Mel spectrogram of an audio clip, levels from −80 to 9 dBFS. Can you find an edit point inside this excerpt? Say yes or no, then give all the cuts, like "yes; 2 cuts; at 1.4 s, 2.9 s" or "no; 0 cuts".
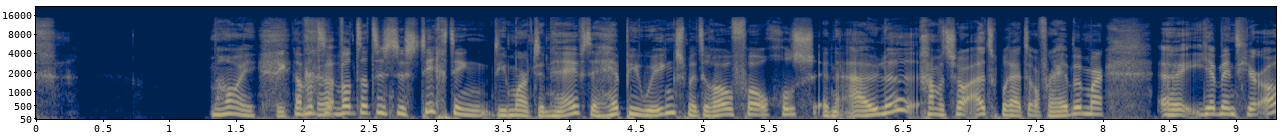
yes; 1 cut; at 6.6 s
